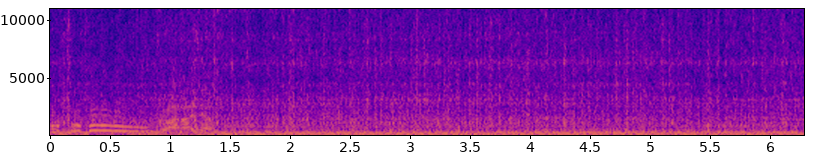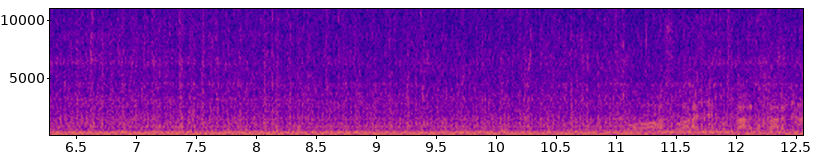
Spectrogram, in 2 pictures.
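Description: A Harley-Davidson 883 motorcycle engine idles loud and close with a steady deep rumbling throb, briefly revving at the start and end, while someone talks over it.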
